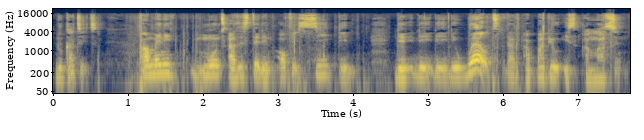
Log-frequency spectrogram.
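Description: A man's voice: mid-range voice, creaky, dark tone, a little hiss or hum. A man with a Nigerian accent presenting news as a sensational tabloid host, repeating phrases for emphasis. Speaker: online news commentator. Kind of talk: tabloid-style news reading and commentary.

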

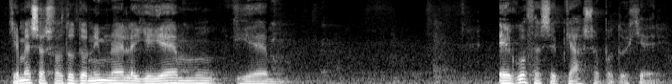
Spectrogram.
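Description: Greek preacher in an echoing hall. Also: male voice, lowish voice, flat delivery, slight background noise. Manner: swings from soft, slow prayer to loud, rising exhortation. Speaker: preacher giving a testimony. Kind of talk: sermon with personal testimony. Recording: reverberant hall with faint background ambience.

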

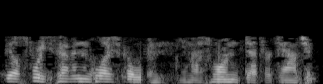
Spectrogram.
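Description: Speaking a little fast in a mid-range voice, this emergency dispatcher reads fire and EMS calls over a two-way radio in terse, formal language. The phone-like fire radio recording is dry.

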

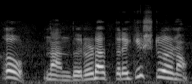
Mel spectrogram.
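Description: Brief: woman voicing a jealous fiancée with probing questions, high voice. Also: animated, a little fast. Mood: needling.

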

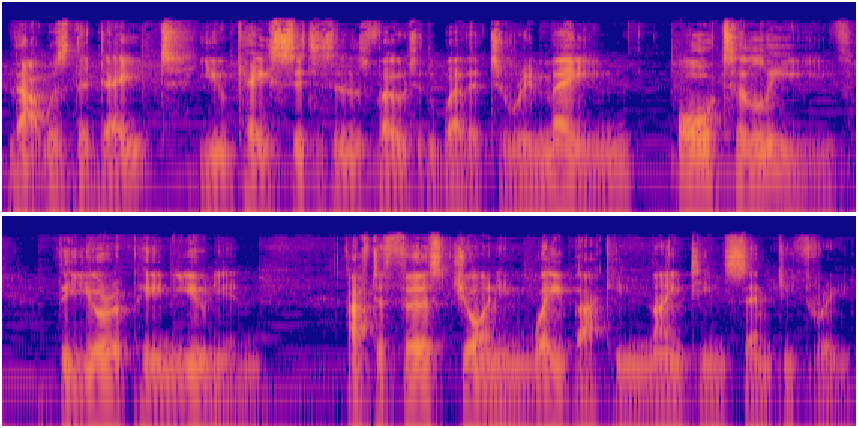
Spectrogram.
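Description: A man narrating a documentary in a measured, scripted way. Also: very deep voice, husky, faint music behind.

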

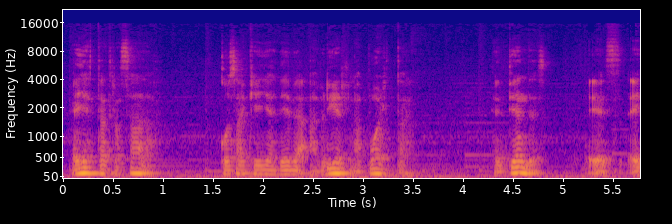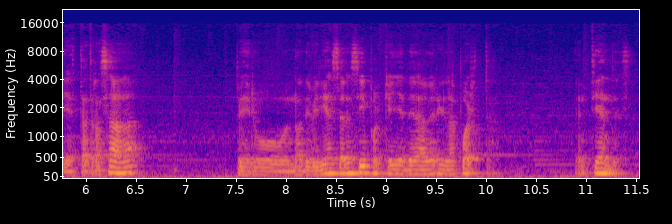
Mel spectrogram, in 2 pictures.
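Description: A man's voice: on the low side, mellow. A man giving a casual online French lesson in Spanish, repeating examples and often checking that the viewer understands. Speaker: French teacher. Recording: roomy echo with faint music.

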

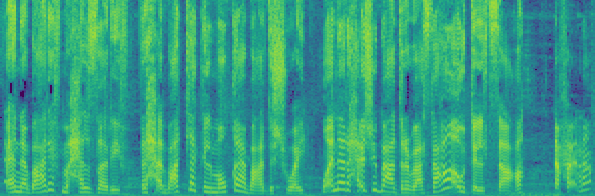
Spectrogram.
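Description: A woman's voice: fairly high pitch, sing-song, racing, a bit bright. A woman in her thirties with a Syrian accent, playing a persuasive, manipulative young woman in dubbed TV drama, coaxing and insistent.

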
